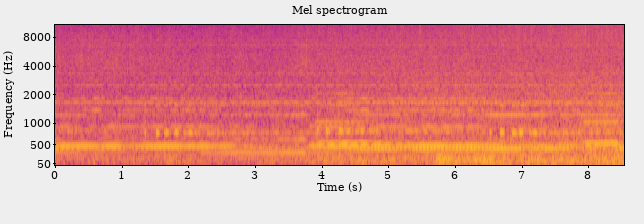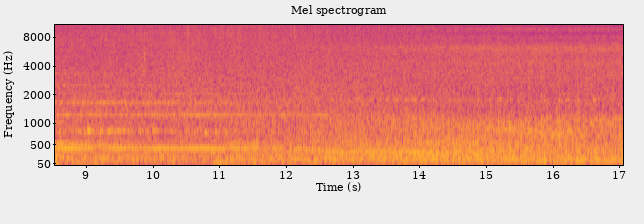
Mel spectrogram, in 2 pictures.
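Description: Heavy rain pours during a violent early-morning thunderstorm, a steady dense hiss that grows louder partway through, with a faint low engine-like hum beneath and no voices.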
